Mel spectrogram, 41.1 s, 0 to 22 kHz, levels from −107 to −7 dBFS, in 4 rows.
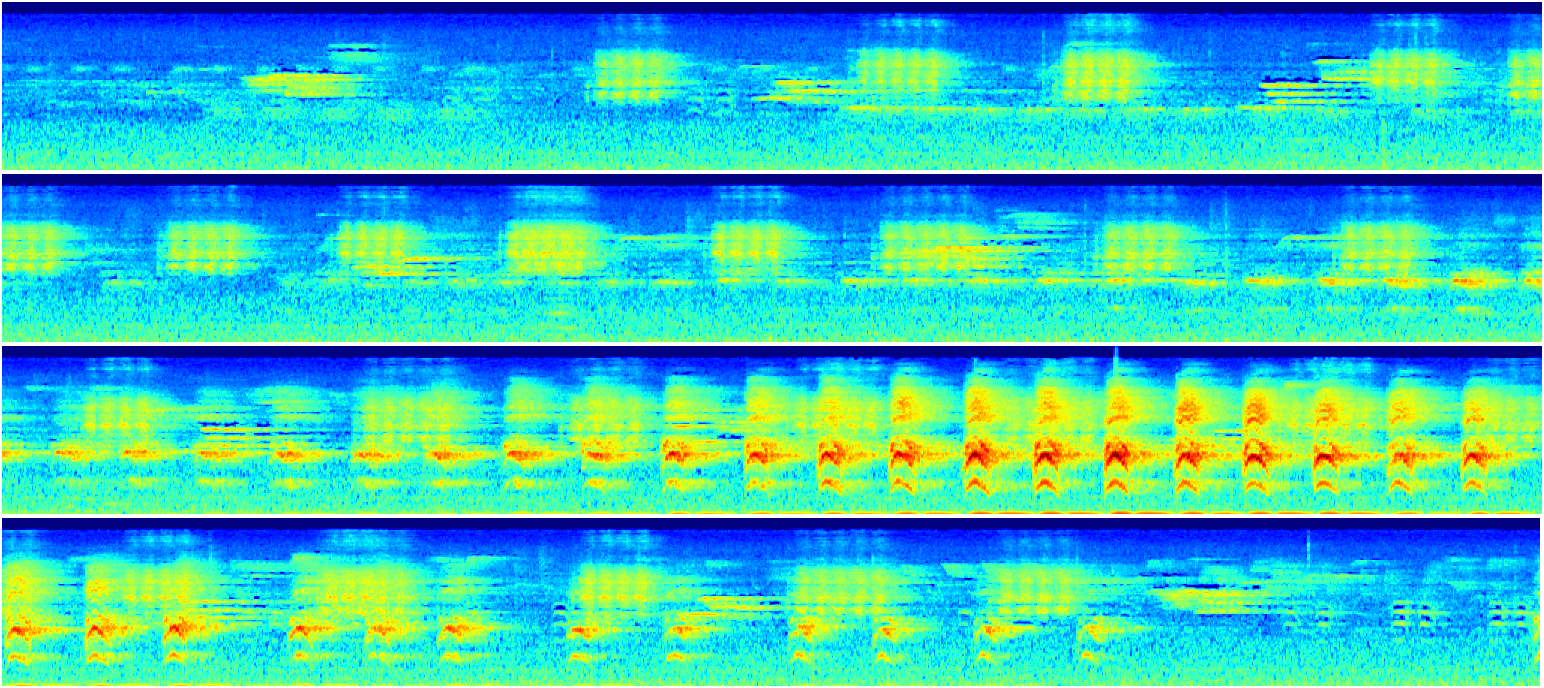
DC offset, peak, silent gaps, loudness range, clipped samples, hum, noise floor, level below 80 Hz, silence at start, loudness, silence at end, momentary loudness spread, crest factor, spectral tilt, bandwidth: under 0.1%; 0 dBFS; none; 24 LU; under 0.1%; none; -54 dBFS; -60 dBFS; 1.65 s; -21 LUFS; 0 s; 25 LU; 26 dB; 1.5 dB/octave; 16.5 kHz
